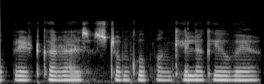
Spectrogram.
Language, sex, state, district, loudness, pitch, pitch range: Hindi, female, Bihar, Patna, -16 LUFS, 200 Hz, 200-205 Hz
